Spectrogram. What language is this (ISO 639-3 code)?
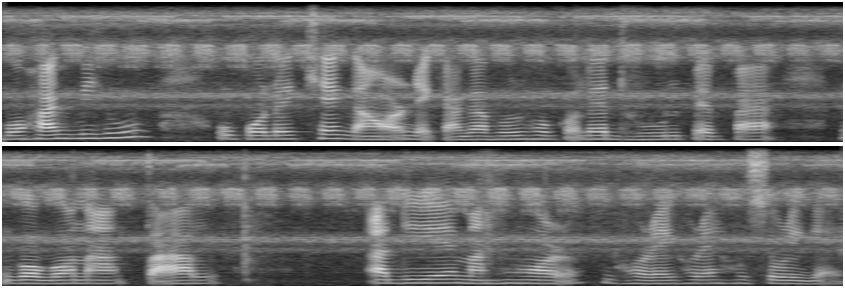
asm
